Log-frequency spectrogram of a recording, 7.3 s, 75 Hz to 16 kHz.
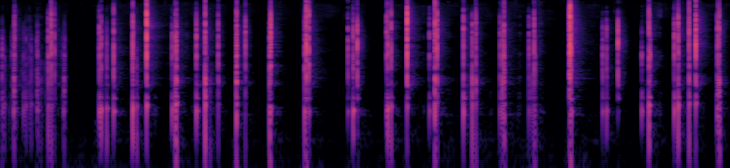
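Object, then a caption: Plastic supplement tub. Long nails tap and scratch the white lid and label of a medium red plastic creatine supplement tub, likely full, held against the body. About thirty sharp, dry clicks come in an uneven run, each bright and cut off almost at once, with a hollow plastic tone near 535 Hz and faint scratching between the taps.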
